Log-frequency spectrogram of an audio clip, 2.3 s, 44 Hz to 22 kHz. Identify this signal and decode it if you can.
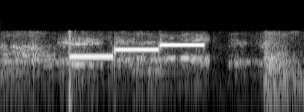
Special information tone, with noise.
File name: out- -2021- - - .774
